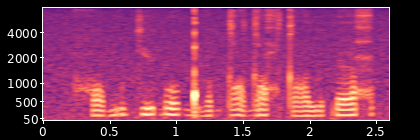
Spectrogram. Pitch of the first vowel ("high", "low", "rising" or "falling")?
low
